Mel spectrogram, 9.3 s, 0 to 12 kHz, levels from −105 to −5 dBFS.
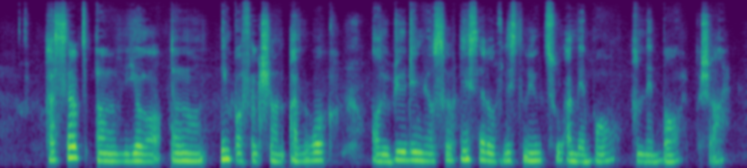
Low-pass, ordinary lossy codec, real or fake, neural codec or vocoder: none; none; fake; codec, 24 kHz, 1 kbps, SNAC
